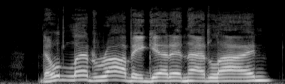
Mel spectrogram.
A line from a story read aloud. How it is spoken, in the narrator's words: Luke called out, ribbing his younger brother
